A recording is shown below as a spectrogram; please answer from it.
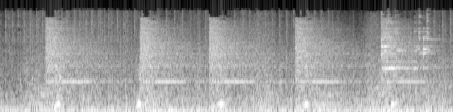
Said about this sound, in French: détruis les barreaux avec ton bras mécanique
